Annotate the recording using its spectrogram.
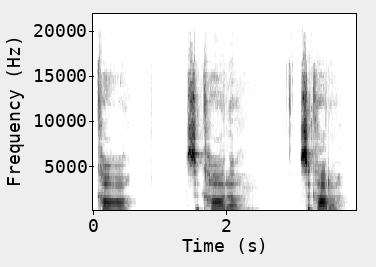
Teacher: The second letter A says vowel schwa, duh, cicada. Another correct way to pronounce cicada is with an ah vowel in the stressed syllable.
